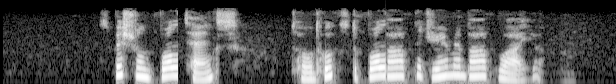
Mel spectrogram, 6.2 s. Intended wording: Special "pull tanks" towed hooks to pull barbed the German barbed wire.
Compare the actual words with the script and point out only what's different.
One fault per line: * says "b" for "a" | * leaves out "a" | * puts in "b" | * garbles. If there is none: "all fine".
all fine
